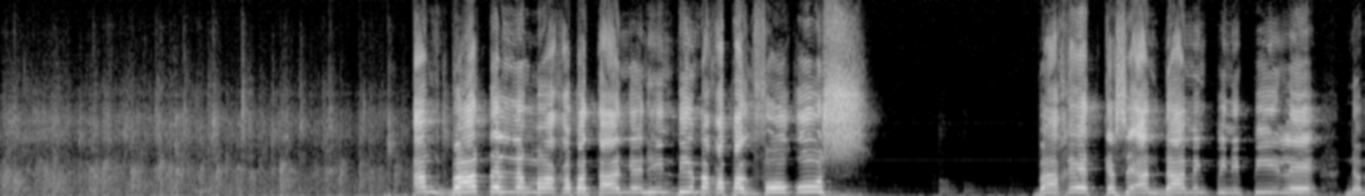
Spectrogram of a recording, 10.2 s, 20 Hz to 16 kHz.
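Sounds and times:
crowd of young people clapping: 0.0s - 3.6s
speech: 3.4s - 6.5s, 8.4s - 10.2s.

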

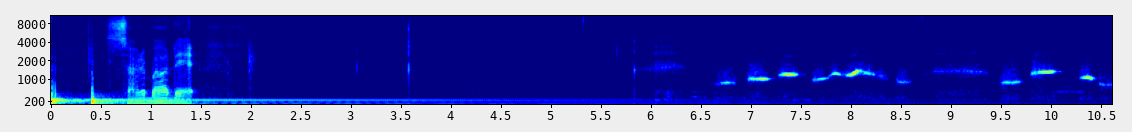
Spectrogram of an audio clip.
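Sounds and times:
low hum: 0.0s - 10.6s
speech: 0.8s - 1.7s
person whistling a short melodic tune: 6.7s - 8.7s, 9.5s - 10.6s.

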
